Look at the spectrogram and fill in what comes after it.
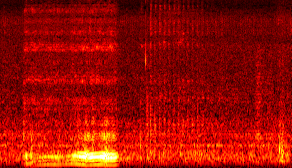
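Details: Dog snoring: a single low, buzzing, fluttering breath lasting about two seconds, then quiet.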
